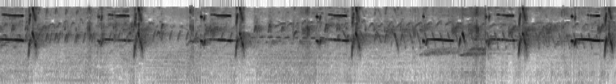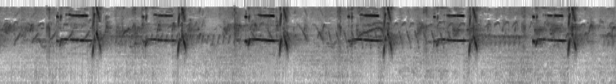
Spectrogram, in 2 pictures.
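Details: A prinia gives sharp, high, clicking chip notes with short thin whistles, repeated about once a second in uneven bursts against a faint background hiss; the recording is used as a lure for trapping prinias.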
